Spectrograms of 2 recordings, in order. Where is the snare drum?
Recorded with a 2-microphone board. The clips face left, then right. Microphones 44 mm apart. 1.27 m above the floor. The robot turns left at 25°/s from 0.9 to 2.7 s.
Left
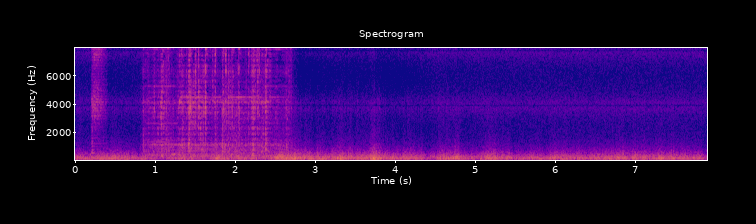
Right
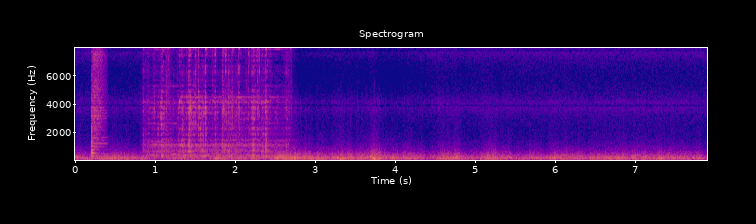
70° right (ahead or behind).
